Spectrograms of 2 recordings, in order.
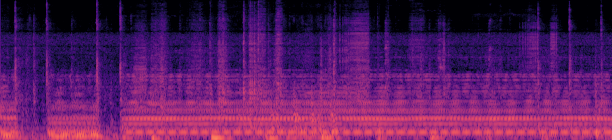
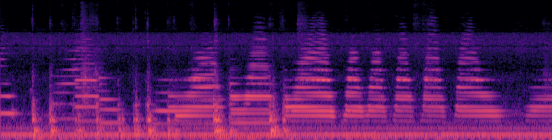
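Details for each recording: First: Korg Trident synthesizer at its first power-up after power supply capacitor and wiring repairs: a steady string chord drones with no keys played and the synth section is silent. It is a keying fault, possibly power-supply related. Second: Korg Trident synthesizer under repair: brassy notes swell and close as the brass filter is swept over a steady low hum, so the brass filter works normally, while another section gives no filter at all.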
